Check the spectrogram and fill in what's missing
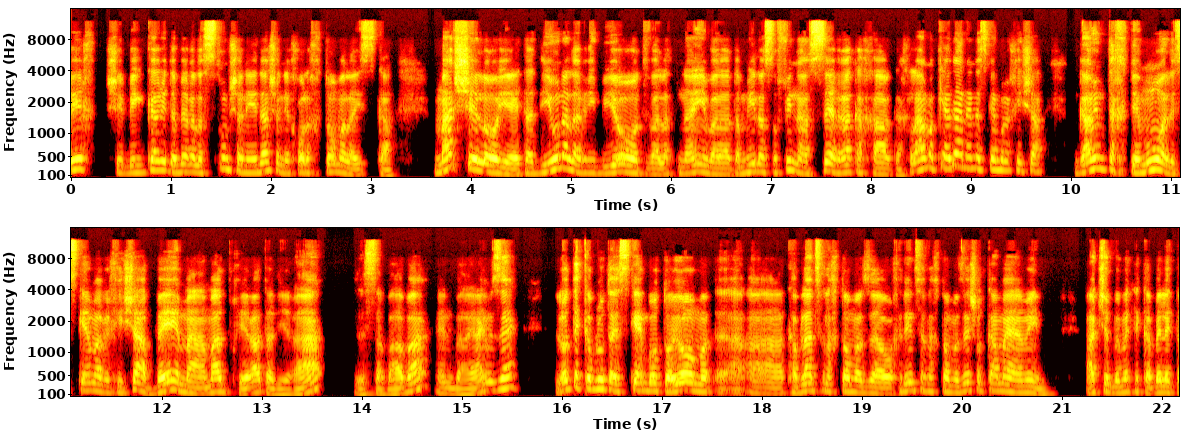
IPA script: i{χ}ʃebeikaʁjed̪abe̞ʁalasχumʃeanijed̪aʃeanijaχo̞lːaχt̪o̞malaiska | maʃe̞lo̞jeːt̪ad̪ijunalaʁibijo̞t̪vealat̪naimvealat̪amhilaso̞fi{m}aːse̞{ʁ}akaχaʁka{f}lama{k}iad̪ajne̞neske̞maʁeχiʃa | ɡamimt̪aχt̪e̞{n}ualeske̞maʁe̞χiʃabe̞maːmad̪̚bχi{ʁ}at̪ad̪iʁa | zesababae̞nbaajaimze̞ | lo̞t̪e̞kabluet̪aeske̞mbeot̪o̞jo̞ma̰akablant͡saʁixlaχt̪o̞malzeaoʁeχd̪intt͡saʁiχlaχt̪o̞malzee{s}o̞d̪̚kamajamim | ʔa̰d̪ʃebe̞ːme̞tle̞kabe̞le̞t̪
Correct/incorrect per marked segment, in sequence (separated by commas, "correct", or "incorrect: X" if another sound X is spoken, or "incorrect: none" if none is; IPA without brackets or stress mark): correct, incorrect: n, correct, incorrect: χ, correct, incorrect: m, correct, incorrect: ʃ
